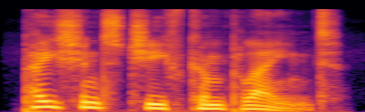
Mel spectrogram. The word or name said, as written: patient’s chief complaint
